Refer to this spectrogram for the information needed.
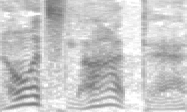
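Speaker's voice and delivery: put-on very slow speech through tears. A father retells his son's reply after the hospital: imitating someone speaking through tears. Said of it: "through tears".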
